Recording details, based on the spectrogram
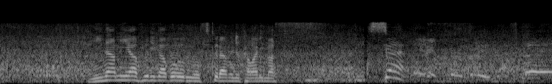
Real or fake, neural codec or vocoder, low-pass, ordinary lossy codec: fake; codec, 16 kHz, 4 kbps, X-Codec, HuBERT features, trained on general audio; 7.2 kHz; none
